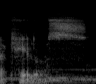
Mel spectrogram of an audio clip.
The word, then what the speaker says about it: Achelos: Everyone but Freaky calls me Achelos, so it's fine. Yeah, Greco-Roman pronunciation Achelos.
